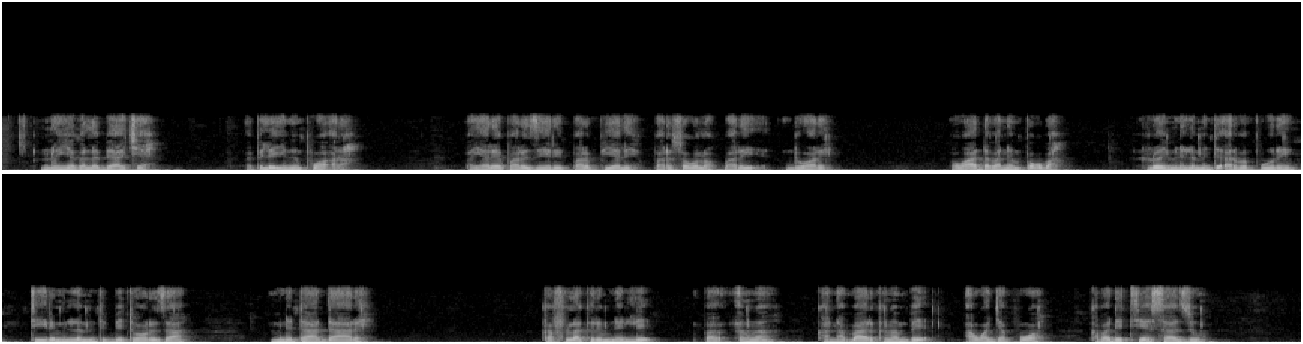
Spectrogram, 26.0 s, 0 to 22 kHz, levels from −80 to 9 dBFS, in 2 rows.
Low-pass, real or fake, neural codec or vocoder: 7.2 kHz; real; none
